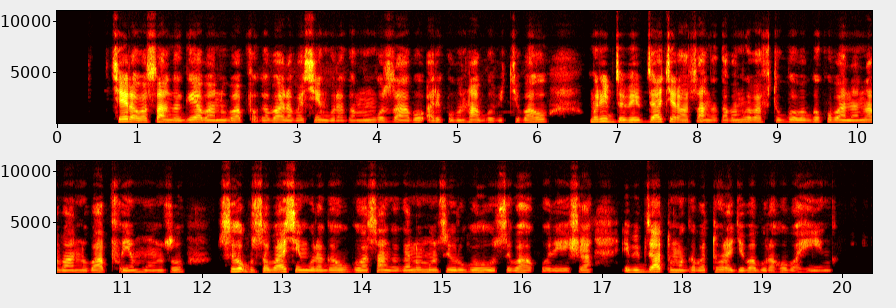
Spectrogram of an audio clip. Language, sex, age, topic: Kinyarwanda, female, 18-24, education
